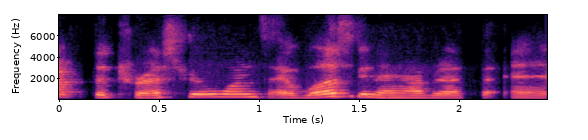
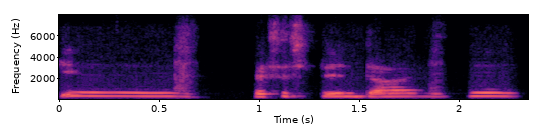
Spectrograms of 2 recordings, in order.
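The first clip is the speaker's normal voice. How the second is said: high, soft mock cheer; sarcastic yay; 7 semitones higher, 8 dB quieter than usual. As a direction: chirp it like a fake celebration. Quoting the sister's cheer.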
